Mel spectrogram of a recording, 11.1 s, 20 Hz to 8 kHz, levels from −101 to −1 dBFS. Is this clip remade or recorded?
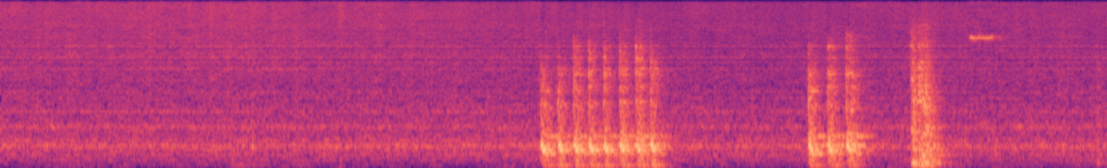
remade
